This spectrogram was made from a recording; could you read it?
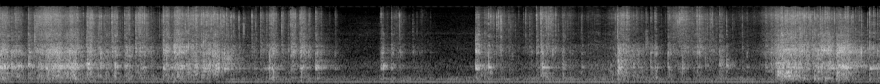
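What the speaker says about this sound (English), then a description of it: "we're just going to roll it in the M&Ms" Hard candy-coated M&M chocolates clatter and rattle against a pan as a dessert ball is rolled through them, a busy, close scraping crunch in bursts with brief quieter pauses.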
